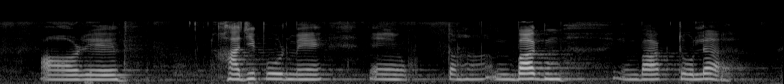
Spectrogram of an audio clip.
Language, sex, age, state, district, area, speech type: Hindi, female, 45-60, Bihar, Vaishali, urban, spontaneous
